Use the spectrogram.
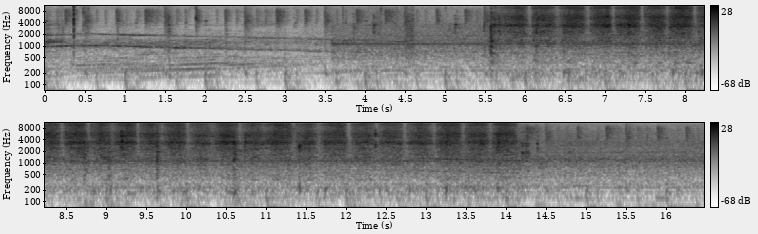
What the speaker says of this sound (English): Get some extra wood on here, make sure we don't lose the fire.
